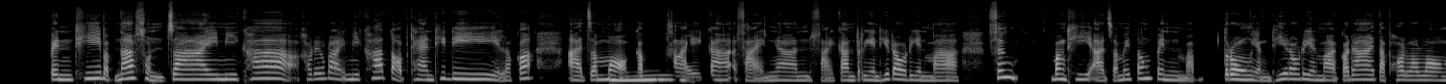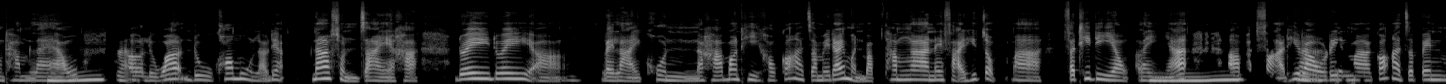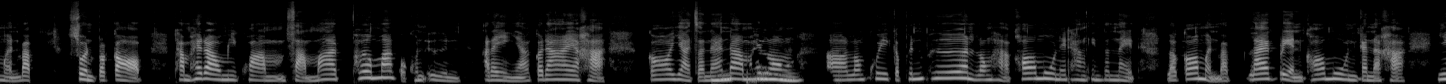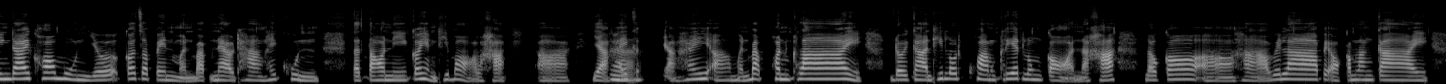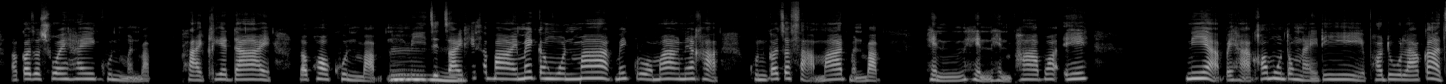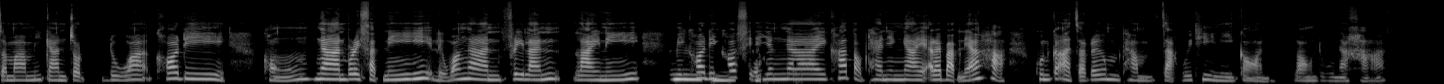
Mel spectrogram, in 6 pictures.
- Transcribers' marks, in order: drawn out: "อืม"; drawn out: "อืม"; drawn out: "อืม"; in English: "Freelance"
- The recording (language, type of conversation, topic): Thai, advice, คุณรู้สึกอย่างไรเมื่อเครียดมากก่อนที่จะต้องเผชิญการเปลี่ยนแปลงครั้งใหญ่ในชีวิต?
